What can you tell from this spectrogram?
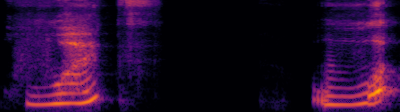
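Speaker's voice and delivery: high-pitched incredulous fuming; mock fuming. Olivia reacting to the vote, mock fuming. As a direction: imitate her disbelief, voice pitched high. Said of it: "She's fuming".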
